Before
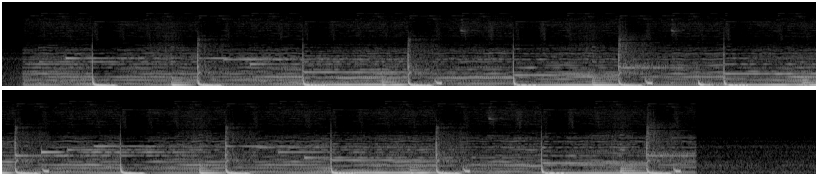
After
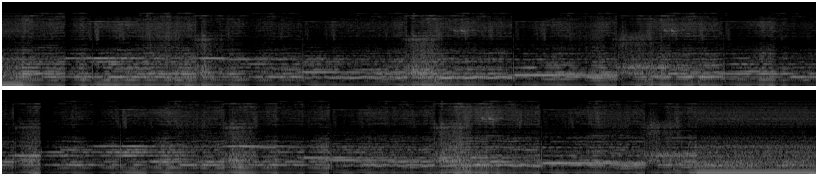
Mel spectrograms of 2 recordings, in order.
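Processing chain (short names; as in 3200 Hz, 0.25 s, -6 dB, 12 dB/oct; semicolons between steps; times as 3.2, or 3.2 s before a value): HPF 370 Hz 24 dB/oct; hum 50 Hz, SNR 13 dB; negative-ratio compressor -45 dBFS, ratio -1; resonant high shelf 2900 Hz +7 dB, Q 1.5; reverse echo 70 ms -6 dB; gain +3.5 dB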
